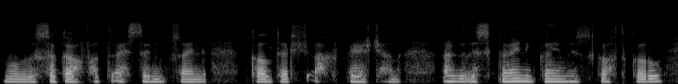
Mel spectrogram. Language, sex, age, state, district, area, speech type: Kashmiri, male, 45-60, Jammu and Kashmir, Bandipora, rural, spontaneous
